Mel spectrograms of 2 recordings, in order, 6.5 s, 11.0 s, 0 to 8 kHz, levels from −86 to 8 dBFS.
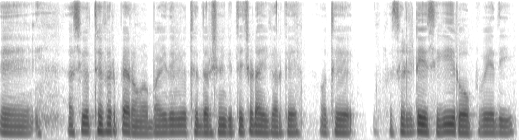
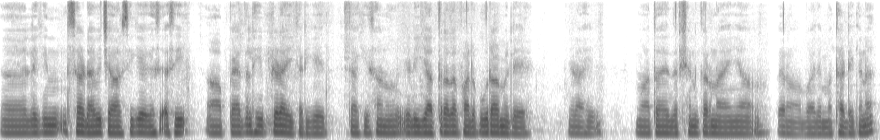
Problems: background sounds at intervals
